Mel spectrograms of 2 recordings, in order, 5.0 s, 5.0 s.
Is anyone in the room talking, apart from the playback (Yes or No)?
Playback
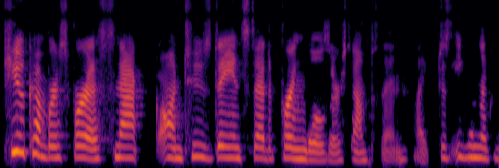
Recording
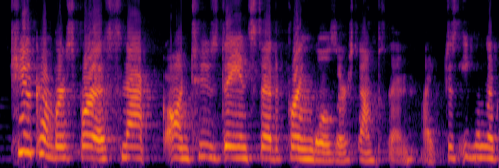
No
